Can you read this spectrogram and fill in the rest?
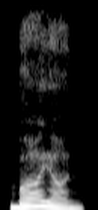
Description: ♪ bāyān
